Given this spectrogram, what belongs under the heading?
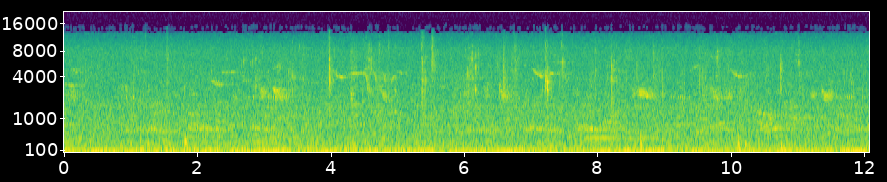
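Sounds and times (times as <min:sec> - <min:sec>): wet chewing: 0:02.8 - 0:12.0.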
